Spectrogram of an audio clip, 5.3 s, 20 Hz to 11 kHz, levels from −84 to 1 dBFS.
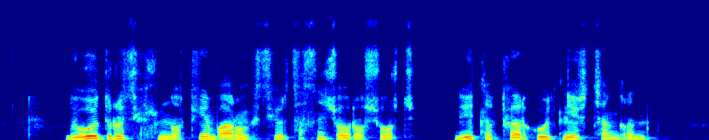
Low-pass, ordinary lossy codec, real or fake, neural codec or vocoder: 7.2 kHz; Opus, 32 kbps; real; none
